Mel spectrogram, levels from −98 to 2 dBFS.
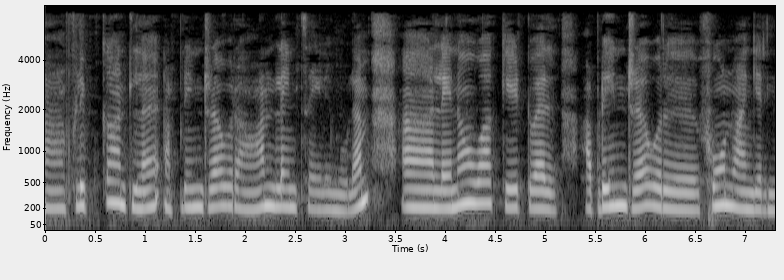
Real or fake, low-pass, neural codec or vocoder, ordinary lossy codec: real; 7.2 kHz; none; MP3, 48 kbps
